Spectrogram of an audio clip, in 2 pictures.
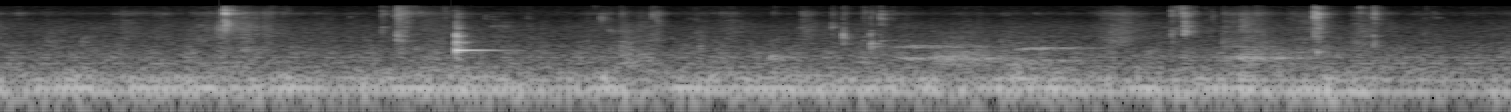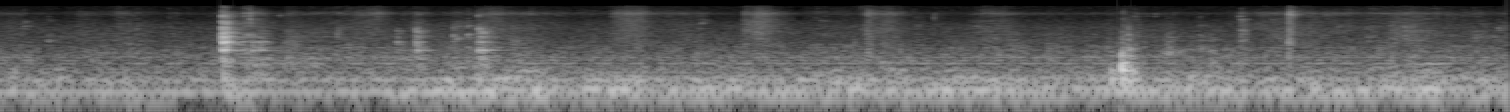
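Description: Close-up chewing of balut, soft and wet, with a few sharp clinks of a metal spoon against a glass dish of vinegar, over a steady low hum.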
